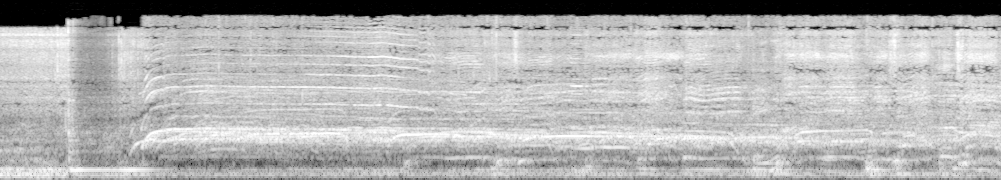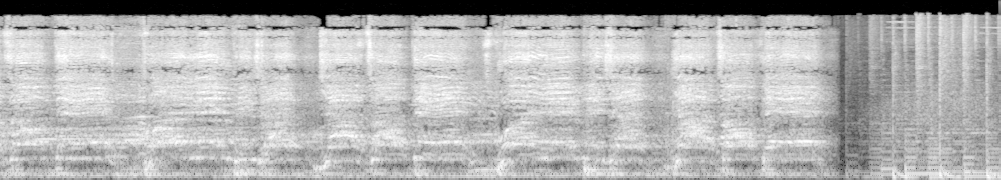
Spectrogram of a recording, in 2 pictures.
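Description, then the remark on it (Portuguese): A large crowd outside a parliament erupts into loud, sustained cheering as the approval of a marriage equality vote is announced, with whoops and excited shouts swelling together for nearly twenty seconds before the noise briefly breaks off near the end. “Você confere agora o momento em que todo mundo ali fora é, do parlamento acompanhava ao vivo a votação e quando a aprovação foi anunciada, a comemoração.”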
